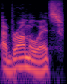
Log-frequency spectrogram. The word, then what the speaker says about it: Abramowitz: Mike Abramowitz, which I didn't butcher the name, right? We got it? That's perfect.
